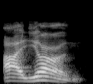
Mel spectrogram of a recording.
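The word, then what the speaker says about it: עין: I right the word I right it's called iyan right that that is spelled i y a n right I young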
